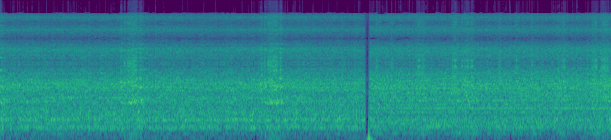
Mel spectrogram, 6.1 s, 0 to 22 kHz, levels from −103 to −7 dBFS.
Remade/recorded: recorded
